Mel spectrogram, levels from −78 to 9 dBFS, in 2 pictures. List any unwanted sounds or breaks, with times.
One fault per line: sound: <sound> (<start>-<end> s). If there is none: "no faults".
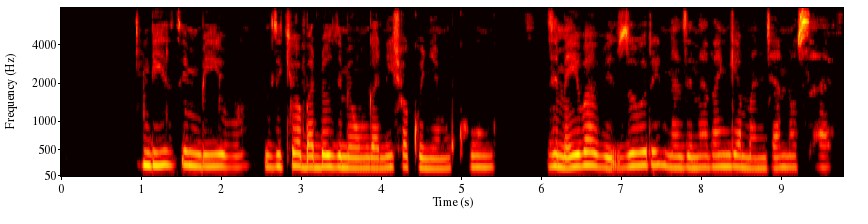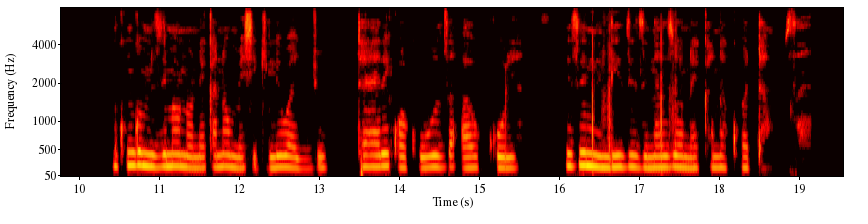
no faults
